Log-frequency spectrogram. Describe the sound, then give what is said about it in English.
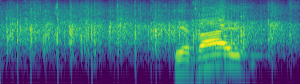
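An audience claps during a lively church service, a steady spatter of handclaps running under voices, with a bright whoop rising above the crowd near the middle. “Now, clap real good. Come on, do it.”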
